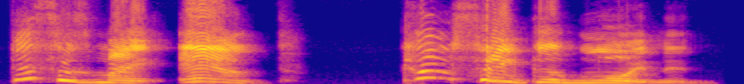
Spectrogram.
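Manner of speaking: put-on loud, quick, bossy boy; yelling. A narrator's reading. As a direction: call out brisk orders. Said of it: "he yelled".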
